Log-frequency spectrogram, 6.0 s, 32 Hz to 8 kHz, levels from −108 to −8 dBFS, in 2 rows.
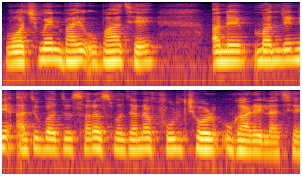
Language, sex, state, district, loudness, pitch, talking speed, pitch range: Gujarati, female, Gujarat, Valsad, -17 LUFS, 160 Hz, 120 wpm, 150-170 Hz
